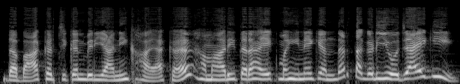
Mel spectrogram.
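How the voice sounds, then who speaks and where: A woman voicing a blunt, bossy middle-aged mother-in-law in a cartoon story, loud and teasing. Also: a little high, moderate pace, faint music behind, lightly acted. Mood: brash teasing.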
